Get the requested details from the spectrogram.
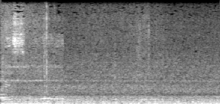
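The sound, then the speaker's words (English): A car engine rumbles low and steady, a continuous idling drone with faint background murmur, as a car that has just pulled into the driveway sits with the motor running. “just pulled into the driveway and their phone connected to my car.”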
